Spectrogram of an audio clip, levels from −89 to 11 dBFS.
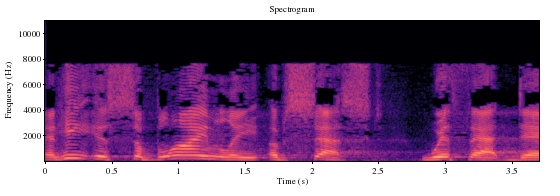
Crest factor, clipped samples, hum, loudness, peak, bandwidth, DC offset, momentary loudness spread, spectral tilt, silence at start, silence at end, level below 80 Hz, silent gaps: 16 dB; under 0.1%; none; -19 LUFS; -2 dBFS; 8 kHz; under 0.1%; 7 LU; -4 dB/octave; 0 s; 0 s; -66 dBFS; none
